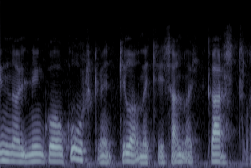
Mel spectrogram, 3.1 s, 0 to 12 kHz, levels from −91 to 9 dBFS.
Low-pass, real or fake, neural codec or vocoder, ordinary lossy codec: 7.2 kHz; fake; codec, 16 kHz, 16 kbps, FunCodec, trained on Chinese and English, 50 frames a second; none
